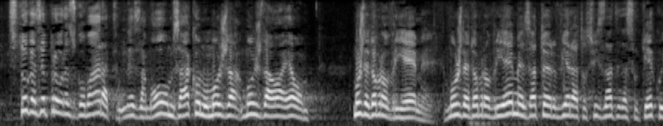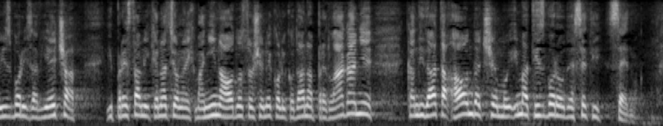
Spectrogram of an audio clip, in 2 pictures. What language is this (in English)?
Croatian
